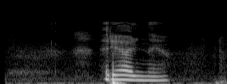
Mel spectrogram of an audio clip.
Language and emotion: Russian, neutral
